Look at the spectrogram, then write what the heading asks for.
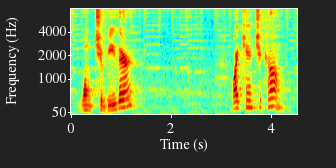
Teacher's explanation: when a final T is followed by a Y, it is pronounced ch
